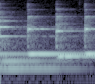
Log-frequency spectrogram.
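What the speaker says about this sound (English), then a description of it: "Clive rang." A phone ringing with an incoming call: a steady electronic tone pulsing in short repeated bursts, close and clear, with no one talking.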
